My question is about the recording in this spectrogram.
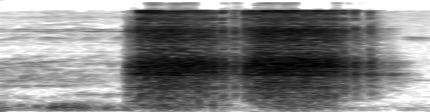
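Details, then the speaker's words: Repaired rotary hammer drill in concrete drilling mode with an SDS plus bit, drilling into concrete: a fast, sharp hammering rattle in two firm bursts with a quick stop. It drills strongly with great results. "so now I'll try to check it using the SDS plus drill bit. Okay, I'll try this in concrete drilling mode,"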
